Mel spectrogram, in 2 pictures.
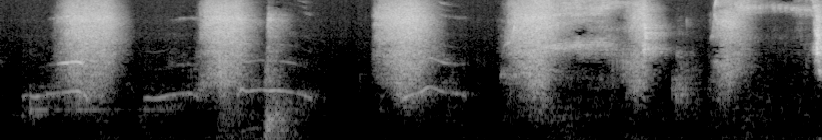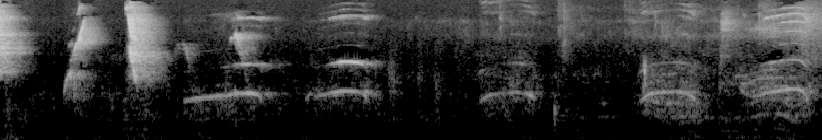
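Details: Young monkey Sario, abandoned by mother Sarah, crying loudly in a tall tree: a few harsh scratchy screams give way to quieter plaintive tonal coos that rise and dip, repeated with short pauses.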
